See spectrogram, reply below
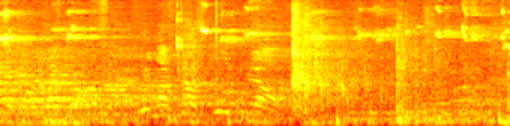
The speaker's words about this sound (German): Man spürt es auch direkt, wenn man den Futsalball in der Hand hat. Also wenn man den einfach fallen lässt, da ist ein anderer Klang und er ist sofort tot.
